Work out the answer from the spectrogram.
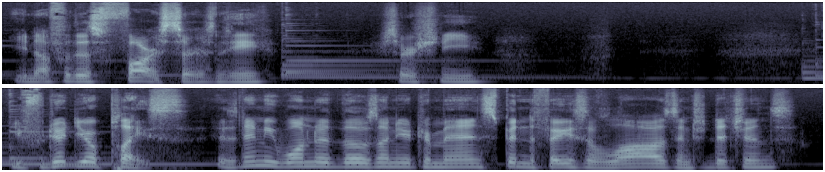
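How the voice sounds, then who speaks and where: A man's voice: fairly high pitch, a little fast, pauses often, a little mellow, faint music behind, lightly acted. A man voicing a stern, haughty, authoritarian duke in a visual novel. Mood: stern, contemptuous. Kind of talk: visual novel character reading.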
